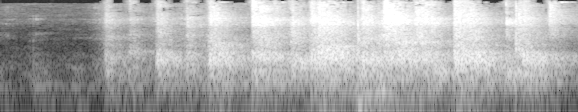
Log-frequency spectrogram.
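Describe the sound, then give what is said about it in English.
At a hearing, after a brief quiet moment, an audience breaks into applause for a submitter: many overlapping hand claps form a dense, steady, fairly loud patter that continues to the end. “Just to the audience, you don't need to clap up as submitters.”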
